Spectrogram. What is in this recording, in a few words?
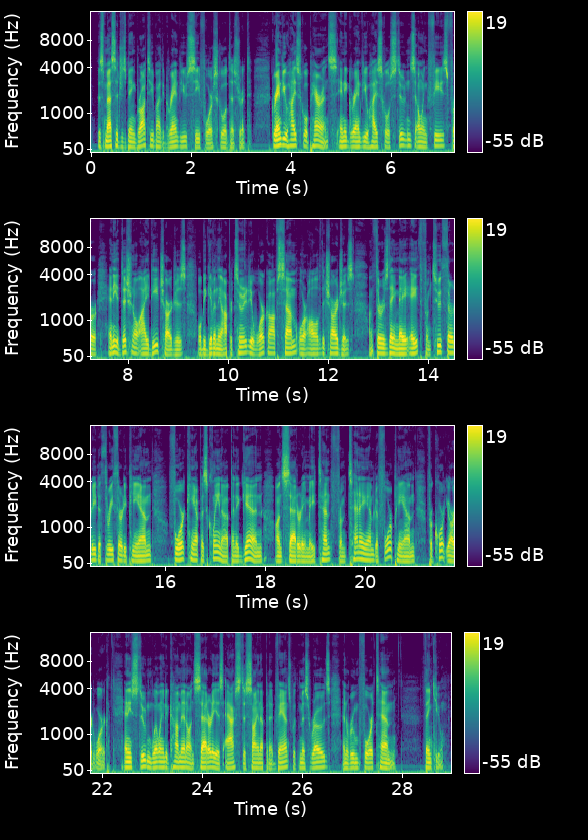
fees announcement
